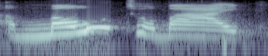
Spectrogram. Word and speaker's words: motorbike: Cô nói cái dấu nhấn là con đặt ngay trong cái từ mà con có âm, nó phát âm giống như dấu sắc nó lên vậy đó.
